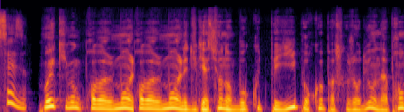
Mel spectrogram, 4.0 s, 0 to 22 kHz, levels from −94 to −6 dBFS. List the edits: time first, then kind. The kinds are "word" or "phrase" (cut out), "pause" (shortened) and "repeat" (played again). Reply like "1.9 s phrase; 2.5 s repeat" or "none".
1.3 s repeat

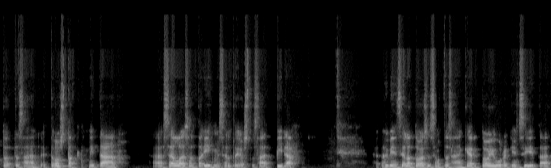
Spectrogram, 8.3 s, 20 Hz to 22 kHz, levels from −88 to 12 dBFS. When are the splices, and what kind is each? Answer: 5.8 s word; 6.5 s word

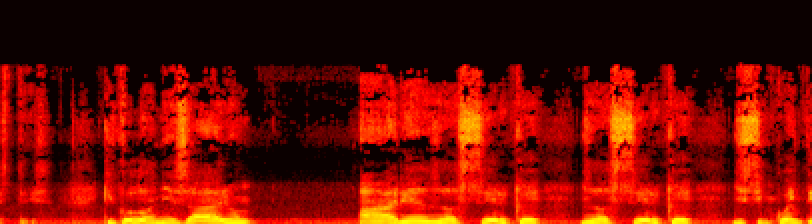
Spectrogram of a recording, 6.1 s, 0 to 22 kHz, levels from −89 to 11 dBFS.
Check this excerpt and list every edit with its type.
4.4 s repeat

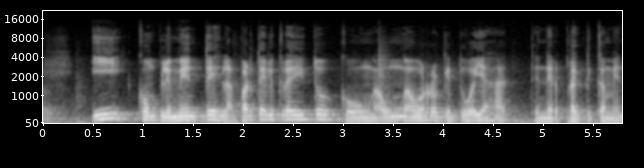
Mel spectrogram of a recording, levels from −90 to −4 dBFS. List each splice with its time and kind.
none

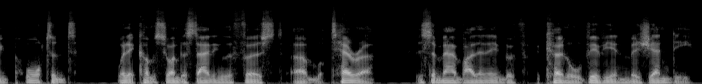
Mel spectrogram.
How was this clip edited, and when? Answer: 3.3 s phrase

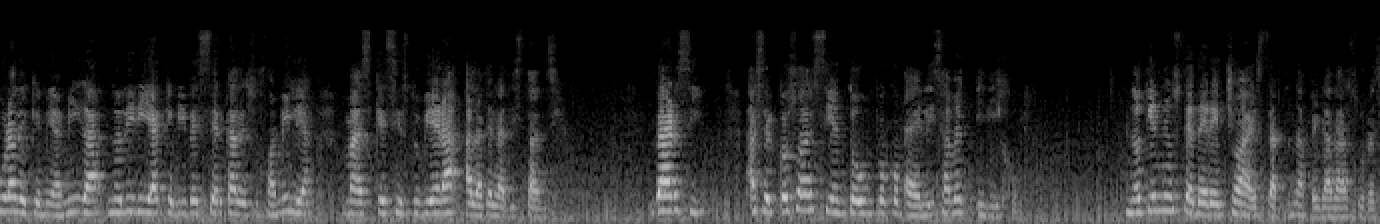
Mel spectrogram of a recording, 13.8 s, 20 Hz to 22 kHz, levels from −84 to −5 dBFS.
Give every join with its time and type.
4.8 s word; 9.0 s word

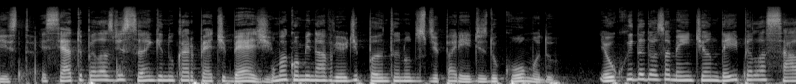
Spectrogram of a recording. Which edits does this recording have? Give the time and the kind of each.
1.1 s word; 2.9 s phrase; 3.3 s phrase; 4.3 s word

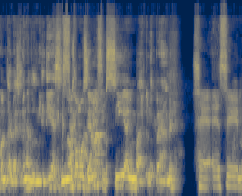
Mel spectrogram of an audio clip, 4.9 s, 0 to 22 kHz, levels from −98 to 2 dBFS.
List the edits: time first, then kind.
1.5 s word; 2.1 s word; 2.7 s word

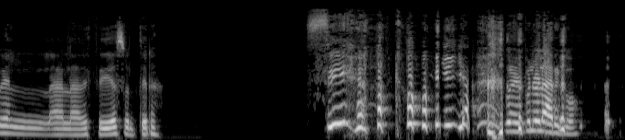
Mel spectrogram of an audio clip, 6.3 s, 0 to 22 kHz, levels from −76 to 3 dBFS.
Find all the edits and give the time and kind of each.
5.1 s word

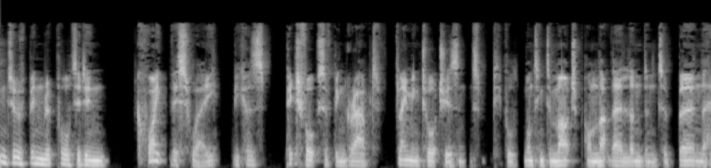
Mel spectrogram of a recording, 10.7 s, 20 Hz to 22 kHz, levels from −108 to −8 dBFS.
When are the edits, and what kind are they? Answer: 7.8 s pause

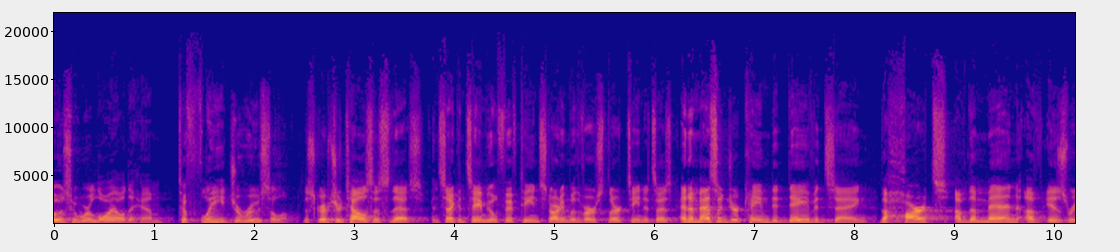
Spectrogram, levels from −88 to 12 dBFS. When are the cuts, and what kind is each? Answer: 1.2 s pause; 2.4 s pause; 3.7 s pause; 6.2 s pause; 8.2 s pause

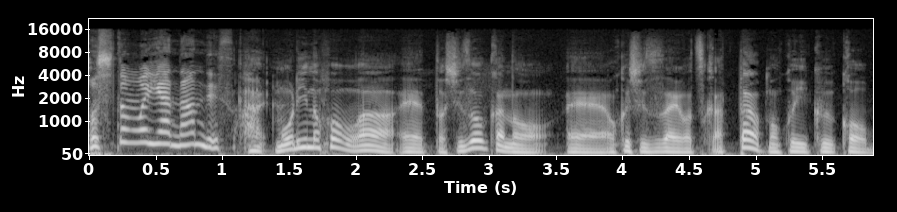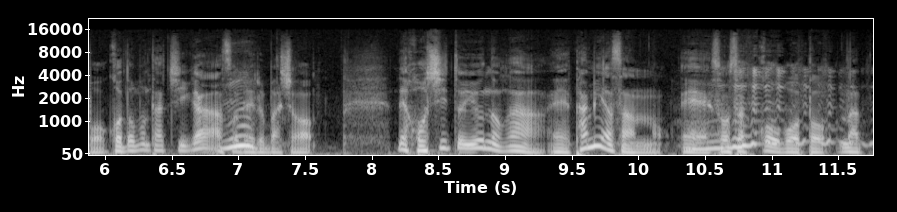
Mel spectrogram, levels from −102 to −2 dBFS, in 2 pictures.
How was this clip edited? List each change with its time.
10.3 s pause

